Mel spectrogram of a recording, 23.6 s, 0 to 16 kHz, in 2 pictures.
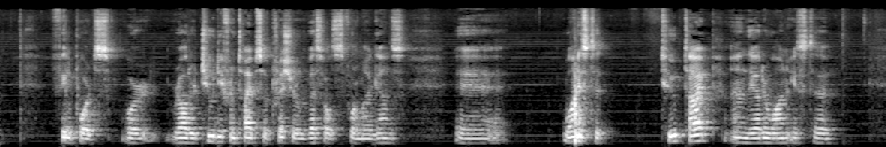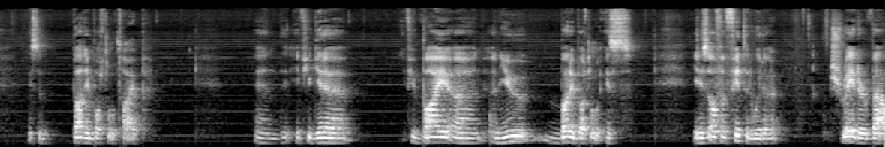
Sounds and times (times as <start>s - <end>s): Speech: 0.8s - 5.5s, 6.1s - 6.8s, 7.6s - 8.1s, 8.8s - 11.2s, 12.2s - 13.9s, 15.2s - 16.6s, 17.2s - 20.4s, 21.1s - 23.6s.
